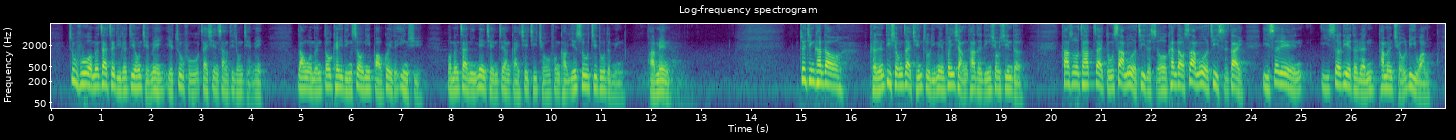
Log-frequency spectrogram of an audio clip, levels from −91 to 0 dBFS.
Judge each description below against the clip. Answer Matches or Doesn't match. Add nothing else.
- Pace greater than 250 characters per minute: Doesn't match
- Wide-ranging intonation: Doesn't match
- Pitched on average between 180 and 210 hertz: Doesn't match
